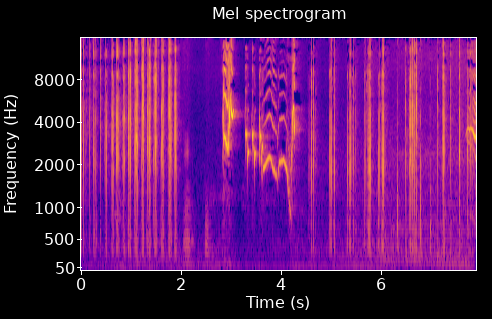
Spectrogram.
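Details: Black-collared starling song in a tutor recording mixed with Nias myna and Nias × black-collared starling hybrid song with unique fill-in phrases: fast series of harsh buzzy notes, then rising and falling whistled slurs, then more rapid chattering pulses.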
